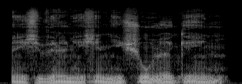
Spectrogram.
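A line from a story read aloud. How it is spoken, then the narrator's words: Mumbling. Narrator (German): nuschelte Marlin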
